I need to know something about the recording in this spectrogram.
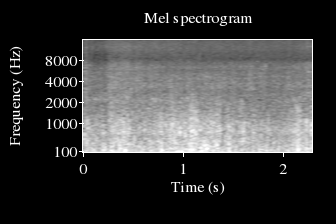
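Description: Wind buffeting the microphone over water rushing along the hull of a small sailing day boat under way in choppy sea, as a steady, fluctuating rumble.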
